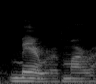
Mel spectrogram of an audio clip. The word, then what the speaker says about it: Mara: Mara, how do you say it?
